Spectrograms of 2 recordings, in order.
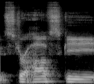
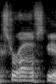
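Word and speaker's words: Strahovski: god because remember well so apparently strahovsky is like an americanized pronunciation or spelling of her actual last name she's much more polish in eastern european and allegedly sounds somewhat like strawski i'm not going to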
